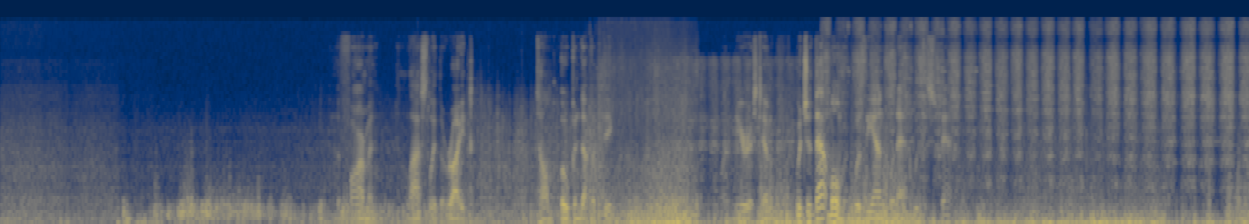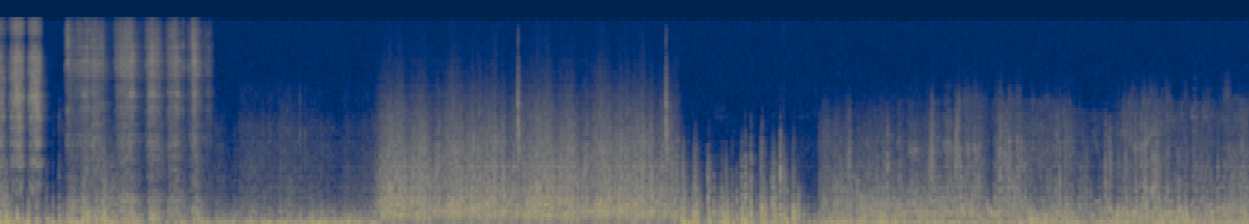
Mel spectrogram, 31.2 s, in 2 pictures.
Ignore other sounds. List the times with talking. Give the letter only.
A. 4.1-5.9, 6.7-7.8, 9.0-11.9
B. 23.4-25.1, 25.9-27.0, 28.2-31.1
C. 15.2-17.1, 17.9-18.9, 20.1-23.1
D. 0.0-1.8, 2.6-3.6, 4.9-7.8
A.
